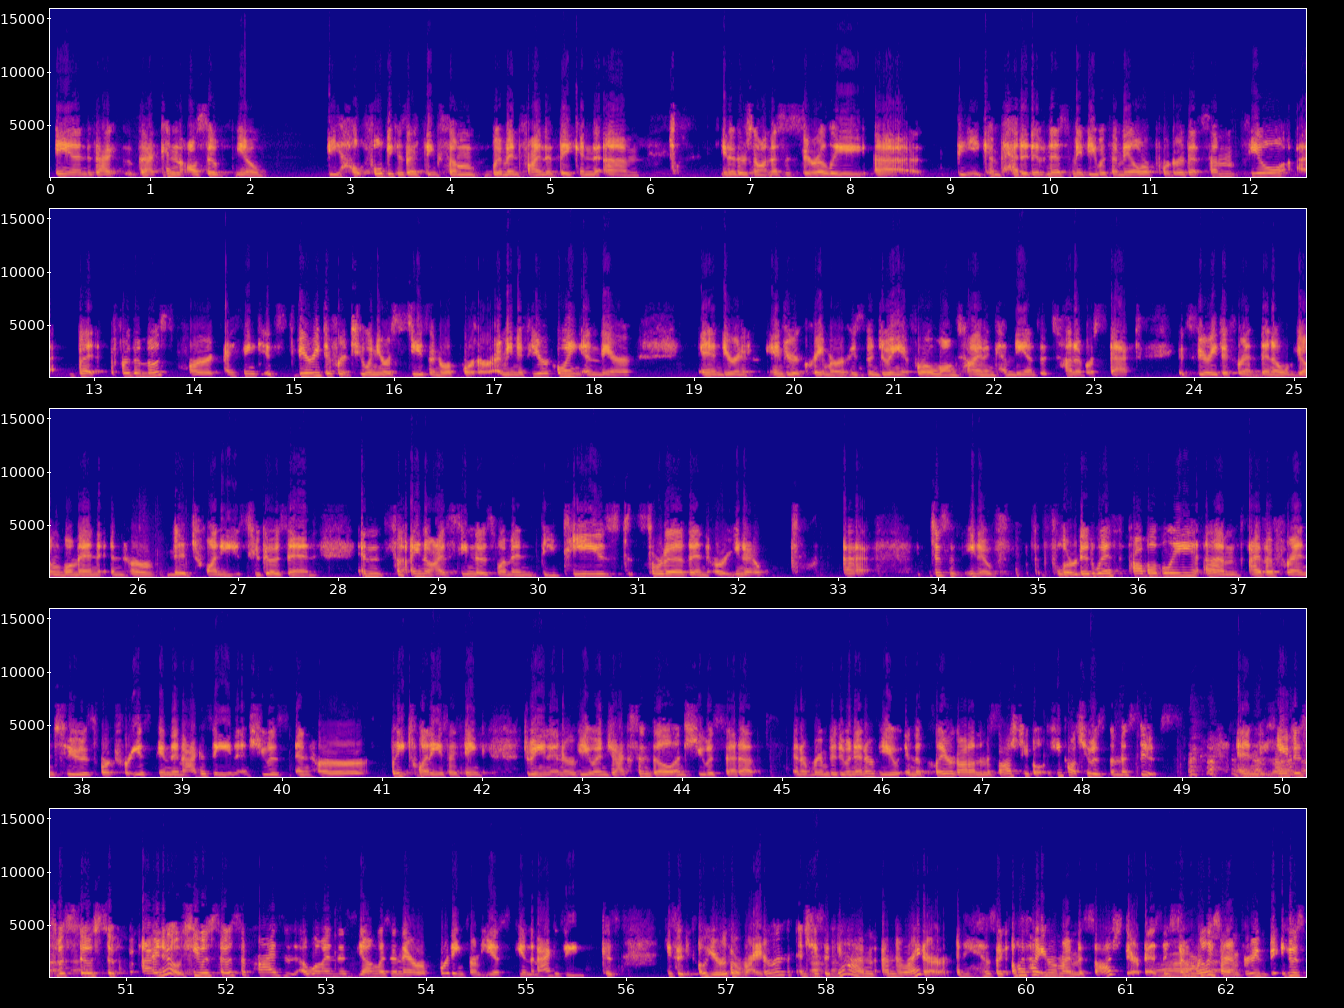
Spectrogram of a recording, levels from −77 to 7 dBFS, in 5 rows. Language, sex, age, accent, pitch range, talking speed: English, female, 30-49, American, 160-225 Hz, 215 wpm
